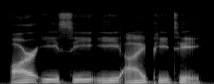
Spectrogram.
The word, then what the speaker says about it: receipt: In the word receipt, the letter P is completely silent. You do not say the P.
